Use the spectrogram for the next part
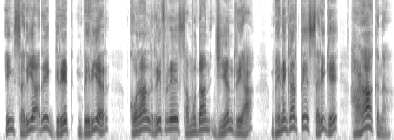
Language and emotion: Santali, surprised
